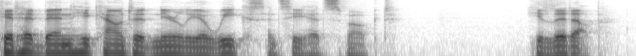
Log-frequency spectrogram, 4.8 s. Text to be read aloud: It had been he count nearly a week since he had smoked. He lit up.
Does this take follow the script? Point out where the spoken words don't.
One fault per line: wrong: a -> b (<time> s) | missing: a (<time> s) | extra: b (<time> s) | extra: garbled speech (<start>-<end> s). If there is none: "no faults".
wrong: count -> counted (0.7 s)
